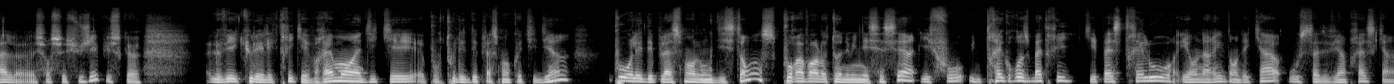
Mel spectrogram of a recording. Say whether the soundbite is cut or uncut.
uncut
